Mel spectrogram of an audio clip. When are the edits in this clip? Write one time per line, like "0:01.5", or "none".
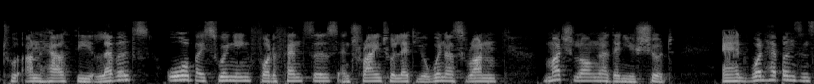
0:01.6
